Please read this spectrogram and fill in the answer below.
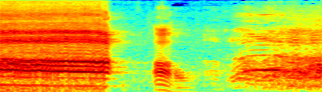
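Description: A man's voice: a loud, drawn-out exclamation held on one pitch, then a short spoken 'aaho' ('yes'). Near the end a wash of audience laughter rises.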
